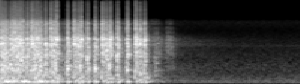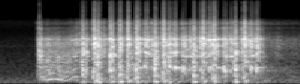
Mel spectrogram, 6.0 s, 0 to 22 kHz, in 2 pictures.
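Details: 1983 Chevy C10 squarebody with Edelbrock carb, mixture screws reset to 1.5 turns out: catches and runs ragged for a second, cuts dead, fires again and fades; dies once hand-poured fuel burns off, needs an electric fuel pump.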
